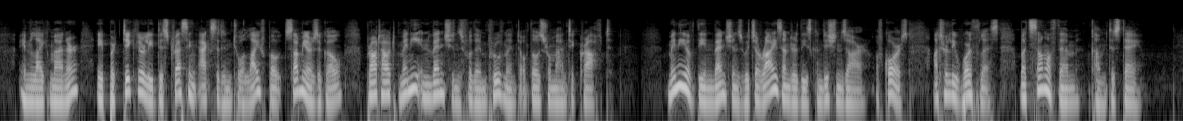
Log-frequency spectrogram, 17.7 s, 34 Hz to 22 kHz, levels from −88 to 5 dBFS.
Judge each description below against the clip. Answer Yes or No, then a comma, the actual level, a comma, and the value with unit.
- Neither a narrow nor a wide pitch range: No, wide, 5.7 semitones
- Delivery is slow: No, average, 150 wpm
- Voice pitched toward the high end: No, low, 105 Hz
